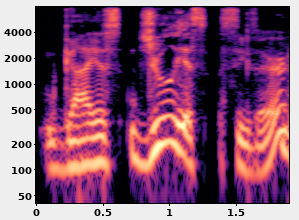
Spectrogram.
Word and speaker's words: Gaius Julius Caesar: 가이우스 율리우스 카이사르. 영어로는 어떻게 발음되나요? – Gaius Julius Caesar.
